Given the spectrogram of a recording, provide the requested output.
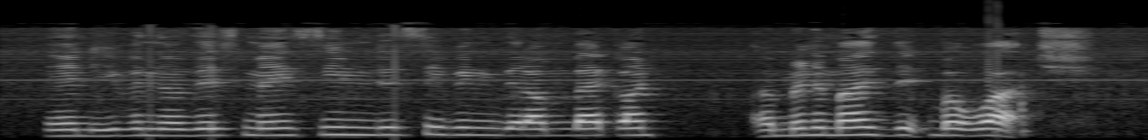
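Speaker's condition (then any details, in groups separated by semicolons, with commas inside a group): Cerebral palsy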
